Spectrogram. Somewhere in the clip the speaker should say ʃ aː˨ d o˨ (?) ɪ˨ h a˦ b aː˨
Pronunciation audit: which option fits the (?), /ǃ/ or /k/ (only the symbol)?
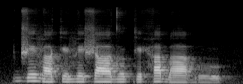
k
